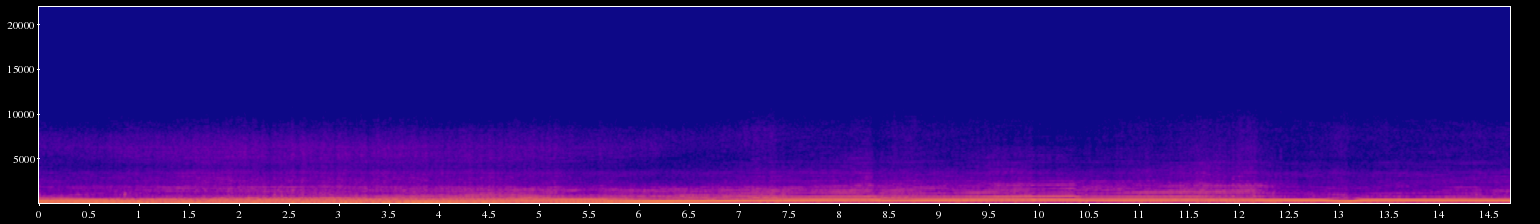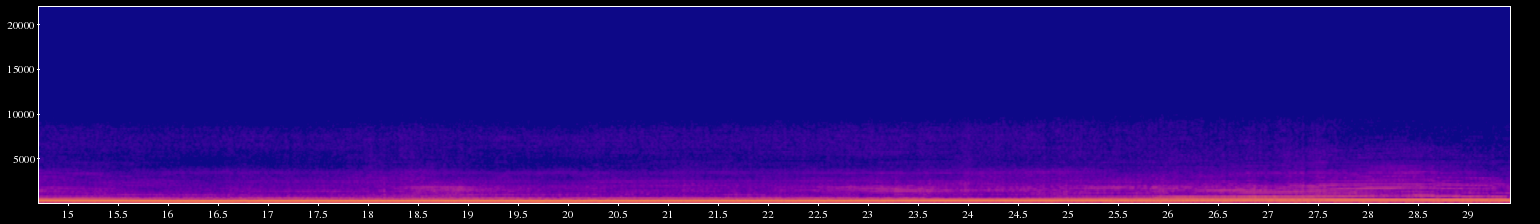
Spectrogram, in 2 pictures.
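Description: Kawasaki ZX-6R 636 inline-four engine at high revs on track, heard from on board. The pitch drops in the first few seconds, climbs back, dips briefly about 13 seconds in, holds nearly steady for a long stretch, then falls near the end.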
